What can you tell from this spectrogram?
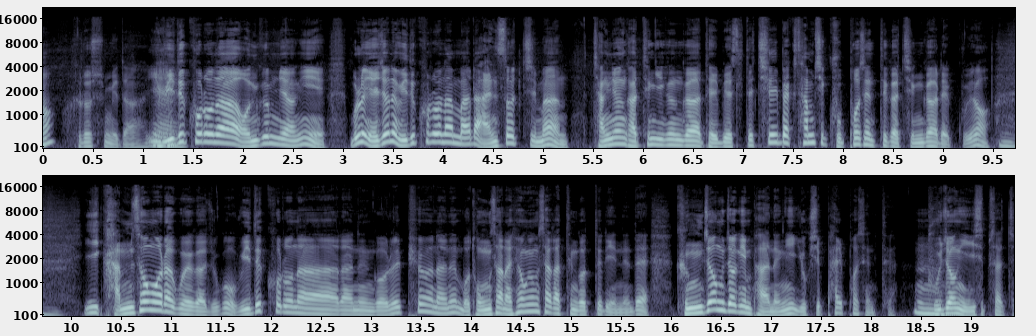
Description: Speech in Korean. There is no code.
